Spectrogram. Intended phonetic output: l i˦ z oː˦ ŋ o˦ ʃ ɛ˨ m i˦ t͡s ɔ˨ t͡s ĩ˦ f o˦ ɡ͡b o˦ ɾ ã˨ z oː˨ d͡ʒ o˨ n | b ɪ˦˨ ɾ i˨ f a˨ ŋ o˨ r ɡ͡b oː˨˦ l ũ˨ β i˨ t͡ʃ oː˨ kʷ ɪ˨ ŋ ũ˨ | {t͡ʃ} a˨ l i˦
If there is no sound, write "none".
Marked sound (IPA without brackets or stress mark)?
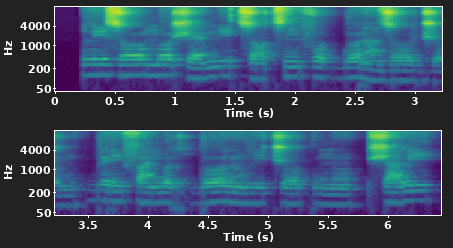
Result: ʃ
